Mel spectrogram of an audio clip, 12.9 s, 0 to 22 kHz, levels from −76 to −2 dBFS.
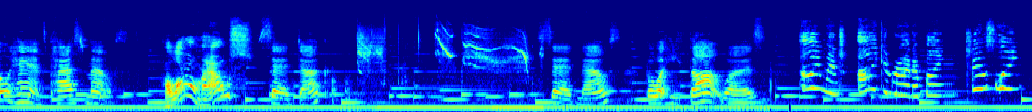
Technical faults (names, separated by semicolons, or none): repeated buffer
